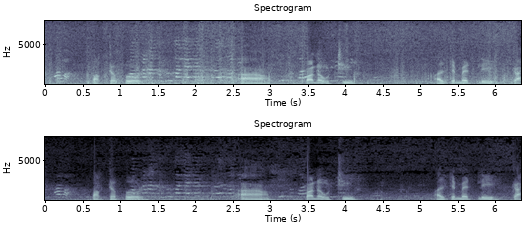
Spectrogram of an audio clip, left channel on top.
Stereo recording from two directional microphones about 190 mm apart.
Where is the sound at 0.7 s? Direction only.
45° right (ahead or behind).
